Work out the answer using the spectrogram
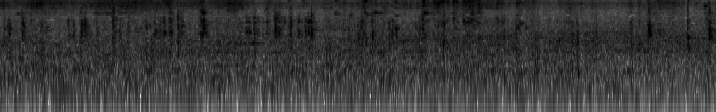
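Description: Narrow-gauge passenger coaches rolling past close by: a loud, steady rumble of wheels on rail, with irregular clicks as the wheels run over the track.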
